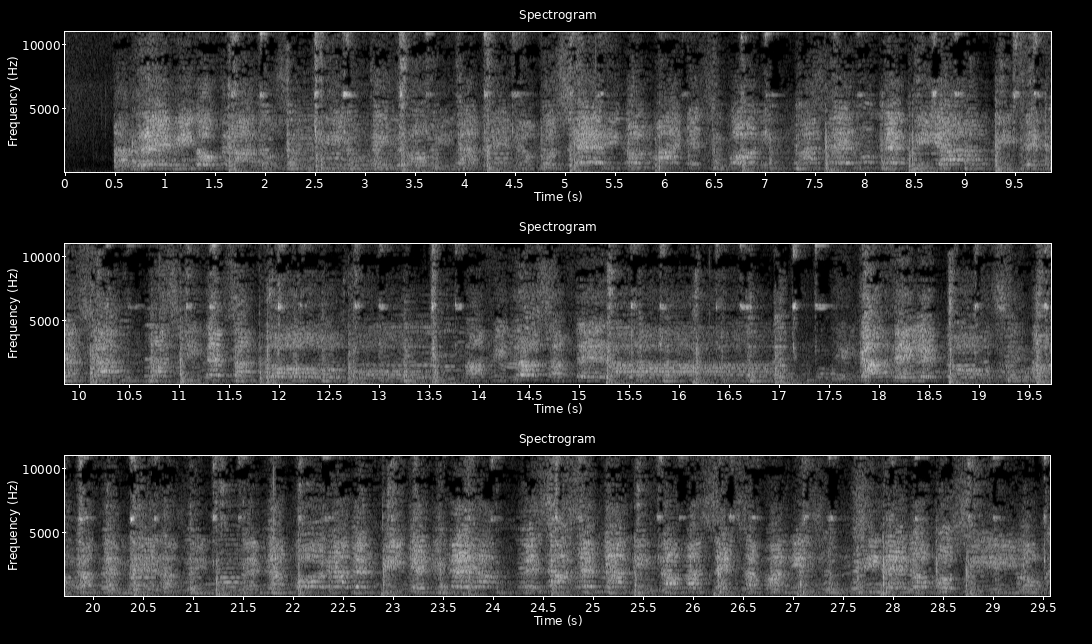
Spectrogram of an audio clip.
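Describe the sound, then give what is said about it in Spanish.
A large crowd of women and girls in the streets, demanding their rights, chants a feminist anthem in Greek in unison, voices loud and rhythmic over steady pounding percussion, the shouted anthem sustained throughout with brief pauses between phrases. “Pero mira, creo que fue una semana muy bonita, viendo ya la participación de, todas estas mujeres, de muchas niñas en las calles, pidiendo y exigiendo lo que debería de ser sus derechos.”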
